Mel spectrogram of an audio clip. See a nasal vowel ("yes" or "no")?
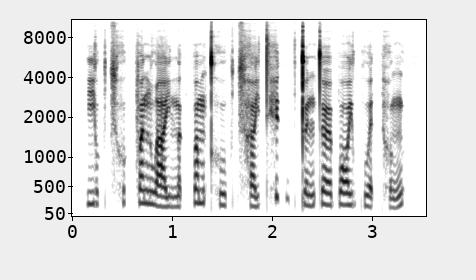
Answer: no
